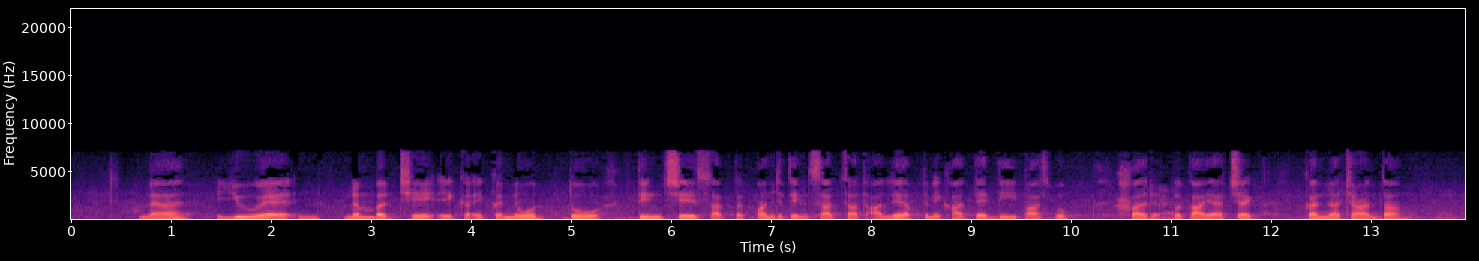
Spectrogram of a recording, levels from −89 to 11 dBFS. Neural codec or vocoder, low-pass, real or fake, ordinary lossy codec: codec, 16 kHz, 0.8 kbps, ZipCodec; 7.2 kHz; fake; MP3, 32 kbps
